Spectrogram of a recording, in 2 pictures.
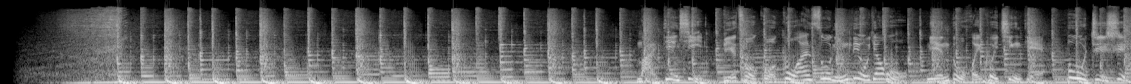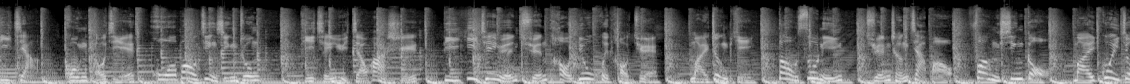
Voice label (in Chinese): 男 促销 电器; 苏宁电器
